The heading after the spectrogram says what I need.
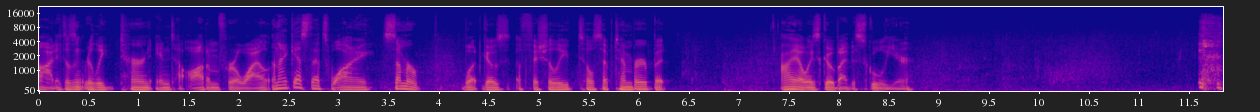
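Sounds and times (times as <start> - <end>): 
speech: 0.0 - 6.4, 7.4 - 8.9
room hiss: 0.0 - 11.8
sudden loud harsh cough: 11.6 - 11.8
throat clearing: 11.6 - 11.8.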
